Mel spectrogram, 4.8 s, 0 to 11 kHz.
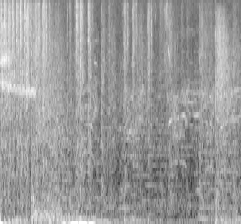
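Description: Machine gun squad gunfire in Company of Heroes 2, heard as dense battle noise with a loud burst of impacts around the middle, steady crackling fire and rumble throughout.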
